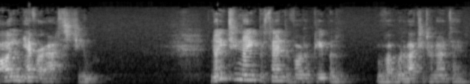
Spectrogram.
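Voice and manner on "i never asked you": angry, very slow delivery. Retelling Mark's reply to an offer of healing: imitating Mark's angry tone. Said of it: "In a very angry tone towards me".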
